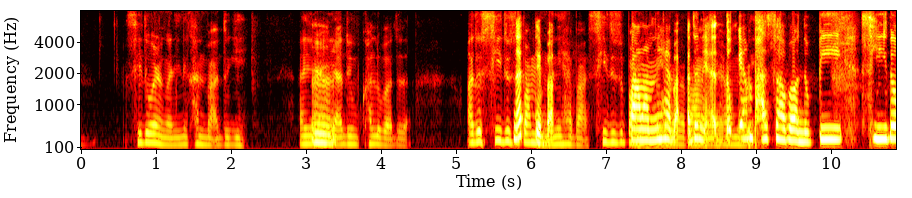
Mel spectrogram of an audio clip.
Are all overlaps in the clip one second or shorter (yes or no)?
no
